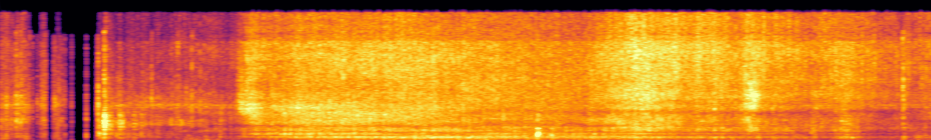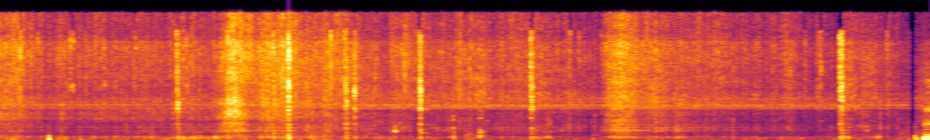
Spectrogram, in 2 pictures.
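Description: Chopped onion and capsicum fry in a pan, giving a steady, fairly loud sizzling hiss with scattered spoon scrapes and clicks as they are stirred.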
